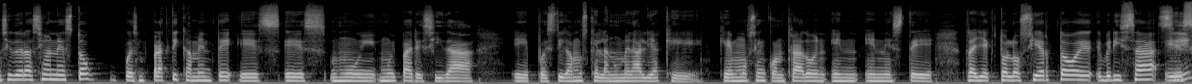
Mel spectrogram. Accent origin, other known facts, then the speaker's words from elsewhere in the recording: Veracruz, Mexico; porque yo vivo aquí y soy veracruzana, ¿no?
